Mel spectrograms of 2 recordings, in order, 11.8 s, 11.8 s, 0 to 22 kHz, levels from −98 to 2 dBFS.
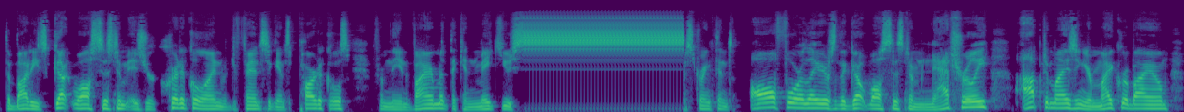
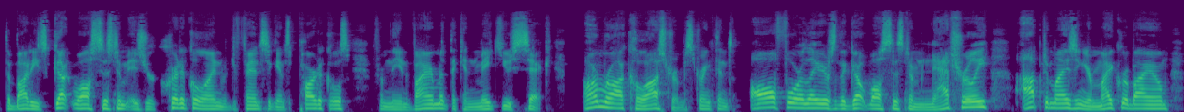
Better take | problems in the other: second | audio freezing; at 5.5 s for 1.5 s

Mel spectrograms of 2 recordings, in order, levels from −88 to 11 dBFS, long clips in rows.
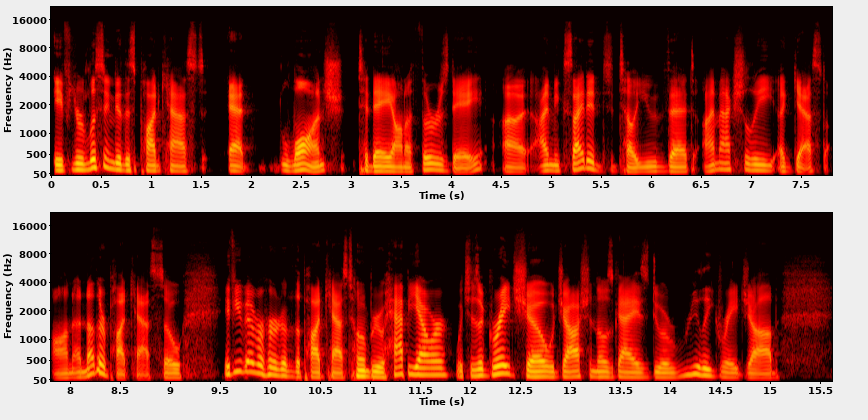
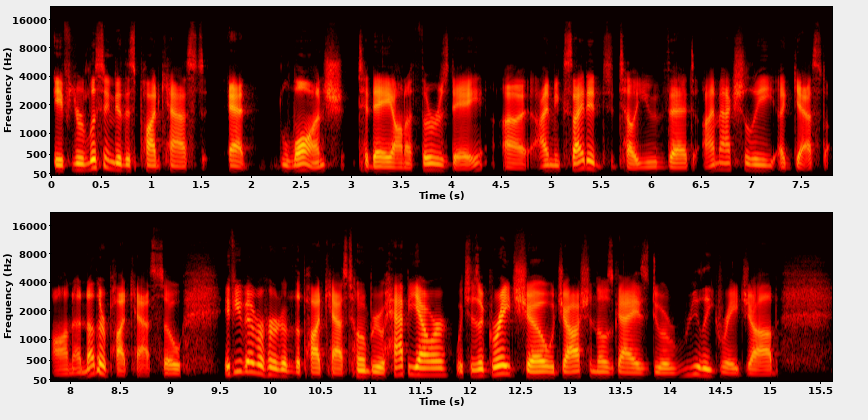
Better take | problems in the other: first | thin; somewhat; fading below 300 Hz

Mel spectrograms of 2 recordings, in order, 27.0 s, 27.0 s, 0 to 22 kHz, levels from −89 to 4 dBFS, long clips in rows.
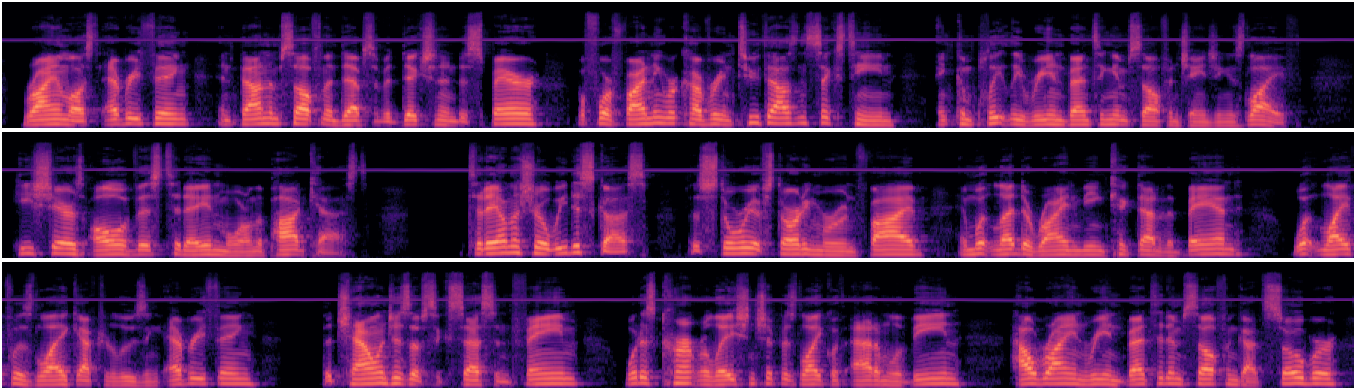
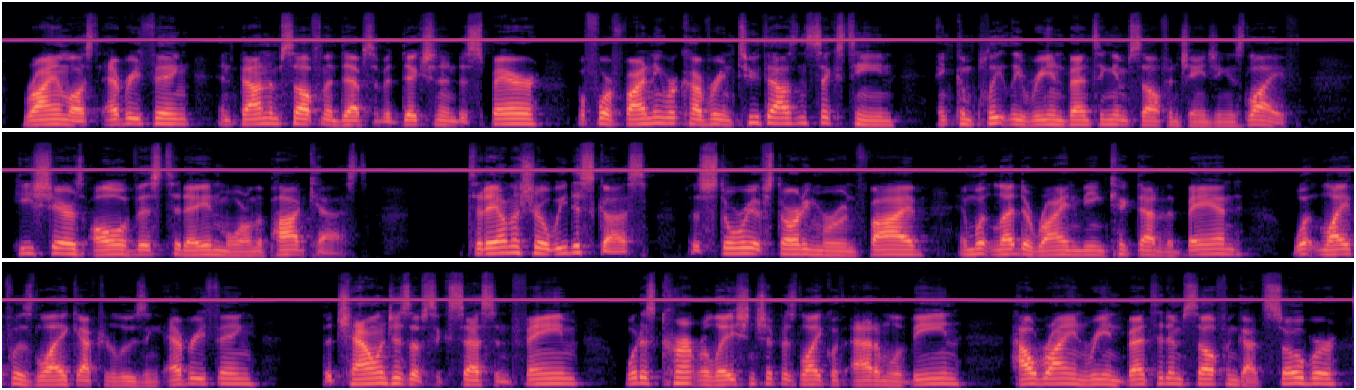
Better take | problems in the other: first | high-pitched whine; loud; throughout; 6.5 kHz, 7 dB below the speech; faint in the first

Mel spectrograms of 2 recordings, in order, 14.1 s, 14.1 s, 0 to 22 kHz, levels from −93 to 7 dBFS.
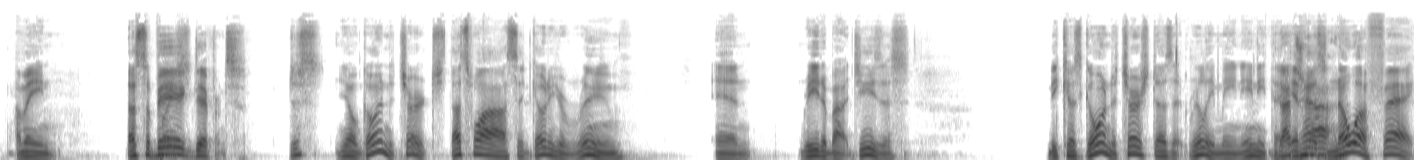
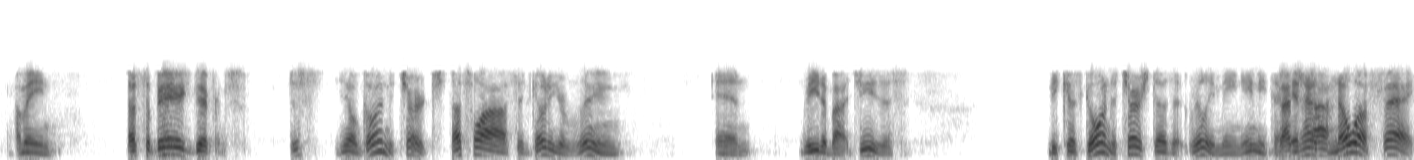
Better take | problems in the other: first | phone-call audio; poor line; nothing above 3.5 kHz

